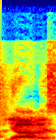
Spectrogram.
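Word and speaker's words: Jannes: Just so y'all know, I pronounce Giannis and Yambres that way because the letter J didn't exist before 1611. So where you see the J, it's a Y.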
